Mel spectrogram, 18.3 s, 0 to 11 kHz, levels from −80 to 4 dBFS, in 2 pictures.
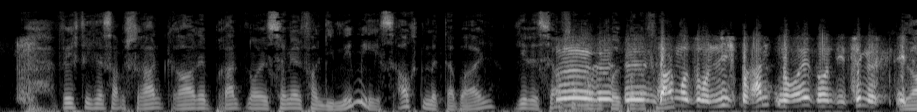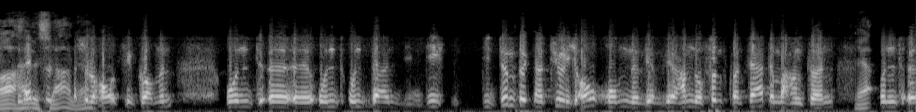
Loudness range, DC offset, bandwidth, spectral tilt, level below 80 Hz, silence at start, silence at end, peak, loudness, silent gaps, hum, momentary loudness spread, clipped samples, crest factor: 11 LU; under 0.1%; 8 kHz; -5 dB/octave; -52 dBFS; 0.2 s; 0 s; -2 dBFS; -22 LUFS; none; none; 15 LU; under 0.1%; 20 dB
